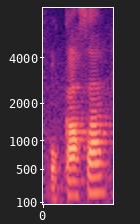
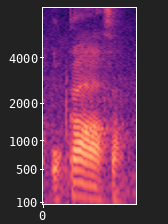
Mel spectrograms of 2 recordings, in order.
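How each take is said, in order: First: Okasan with a short, quick KA. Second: Okasan with a drawn-out KA; long A. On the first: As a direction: keep the middle A of Okasan short. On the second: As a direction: hold the middle A of Okasan long. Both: Shown as a demonstration. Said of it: "you can hear the difference".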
